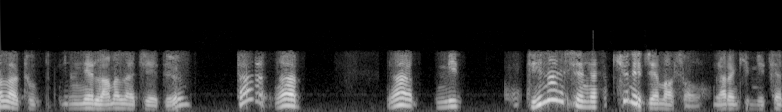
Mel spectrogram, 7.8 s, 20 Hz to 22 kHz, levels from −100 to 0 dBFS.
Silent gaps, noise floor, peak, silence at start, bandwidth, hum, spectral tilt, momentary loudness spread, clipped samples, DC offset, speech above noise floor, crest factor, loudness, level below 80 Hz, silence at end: none; -70 dBFS; -6 dBFS; 0 s; 4.2 kHz; none; -10 dB/octave; 15 LU; under 0.1%; under 0.1%; 45 dB; 20 dB; -26 LUFS; -66 dBFS; 0 s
